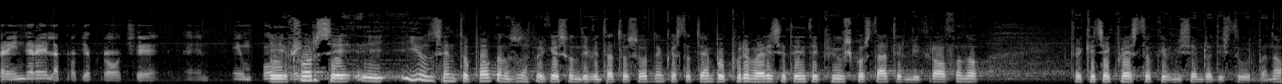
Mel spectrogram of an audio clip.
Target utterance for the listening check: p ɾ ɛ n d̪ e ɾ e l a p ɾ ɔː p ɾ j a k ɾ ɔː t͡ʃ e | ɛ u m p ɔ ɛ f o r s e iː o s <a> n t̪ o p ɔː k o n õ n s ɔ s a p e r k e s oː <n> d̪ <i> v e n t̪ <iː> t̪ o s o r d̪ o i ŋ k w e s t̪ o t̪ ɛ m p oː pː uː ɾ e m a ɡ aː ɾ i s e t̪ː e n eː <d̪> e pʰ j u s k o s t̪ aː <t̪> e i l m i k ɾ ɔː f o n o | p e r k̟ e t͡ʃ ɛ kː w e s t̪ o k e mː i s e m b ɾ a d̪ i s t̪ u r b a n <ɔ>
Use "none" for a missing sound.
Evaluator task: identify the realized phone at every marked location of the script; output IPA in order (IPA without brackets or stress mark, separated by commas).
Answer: ɛ, n, i, aː, t̪, t̪, ɔ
